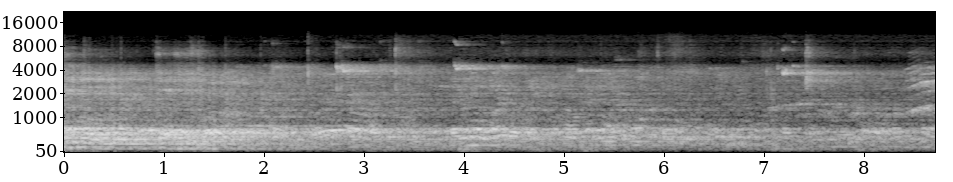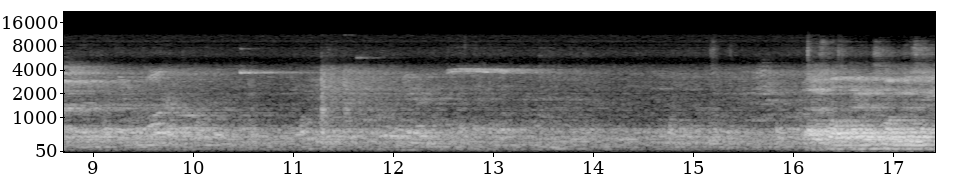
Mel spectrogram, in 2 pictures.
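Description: A crowd chatters and murmurs in a large echoing gym.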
